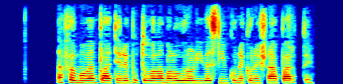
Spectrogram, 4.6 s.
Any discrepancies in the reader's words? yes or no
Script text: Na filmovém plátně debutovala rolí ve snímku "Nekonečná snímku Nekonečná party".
yes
